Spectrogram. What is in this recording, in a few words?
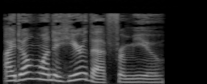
english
